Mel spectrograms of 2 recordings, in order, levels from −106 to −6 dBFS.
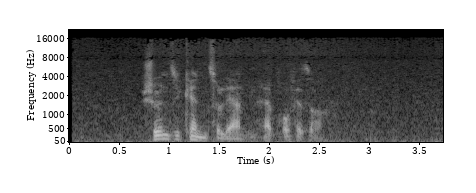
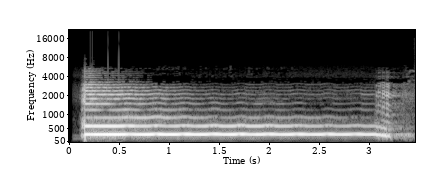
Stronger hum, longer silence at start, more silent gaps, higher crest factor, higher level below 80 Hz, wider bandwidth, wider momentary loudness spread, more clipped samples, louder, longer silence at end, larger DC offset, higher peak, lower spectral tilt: neither; about the same, 0.05 s vs 0.1 s; neither; first, 20 dB vs 12 dB; about the same, -62 dBFS vs -64 dBFS; first, 16.5 kHz vs 4.7 kHz; first, 25 LU vs 8 LU; neither; second, -39 LUFS vs -12 LUFS; about the same, 0 s vs 0.05 s; neither; second, -20 dBFS vs 0 dBFS; about the same, -5 dB/octave vs -4.5 dB/octave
